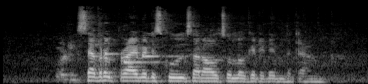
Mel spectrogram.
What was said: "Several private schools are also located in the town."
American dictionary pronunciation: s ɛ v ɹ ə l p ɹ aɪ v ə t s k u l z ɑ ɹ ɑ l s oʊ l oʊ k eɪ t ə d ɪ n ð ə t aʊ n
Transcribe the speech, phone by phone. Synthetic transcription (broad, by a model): s ɛ v ɹ ə l p ɹ aɪ v ə t s k u l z ɑ ɹ ɑ l s oʊ l oʊ k eɪ t ə d ɪ n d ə t aʊ n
